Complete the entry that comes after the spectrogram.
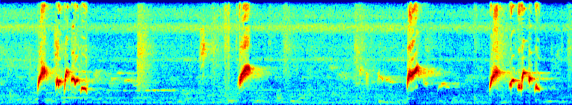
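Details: Red-whiskered bulbul singing its morning song for training young birds: rapid whistled, bubbly phrases of four or five notes alternating with single loud rising notes, a few seconds apart.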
